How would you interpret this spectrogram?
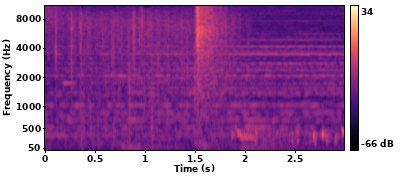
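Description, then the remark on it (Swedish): A white dove lands outside a window: a brief rustling flutter midway, then it coos in low, wavering bursts toward the end, soft. No one speaks. “En duva landar utanför fönstret.”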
